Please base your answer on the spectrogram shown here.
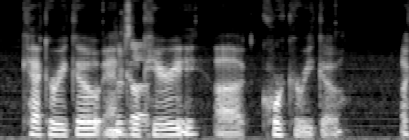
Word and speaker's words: Kakariko: quite correct and like my mom mispronounces that and says karaoke village for anyone who doesn't know karaoke village kakariko and kokiri uh corcorico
